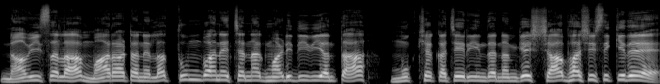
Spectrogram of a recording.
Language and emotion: Kannada, happy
